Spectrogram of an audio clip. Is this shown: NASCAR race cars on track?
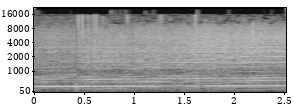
yes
